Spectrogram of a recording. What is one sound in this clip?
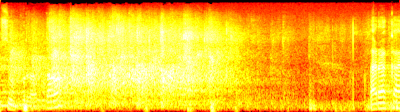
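An elderly woman speaks firmly into a microphone.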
